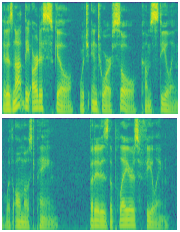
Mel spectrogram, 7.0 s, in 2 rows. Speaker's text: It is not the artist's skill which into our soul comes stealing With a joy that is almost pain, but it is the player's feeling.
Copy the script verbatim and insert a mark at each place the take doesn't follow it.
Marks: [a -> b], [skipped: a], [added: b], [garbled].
It is not the artist's skill which into our soul comes stealing With [skipped: a joy that is] almost pain, but it is the player's feeling.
